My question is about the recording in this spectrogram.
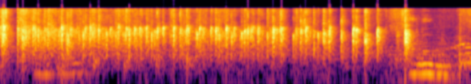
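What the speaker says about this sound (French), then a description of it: "On pourra acclamer pour le Seigneur." A church congregation applauds for the Lord, a dense burst of many hands clapping that fills the room, growing into rhythmic clapping and then thinning out, with a few voices briefly heard near the end.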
